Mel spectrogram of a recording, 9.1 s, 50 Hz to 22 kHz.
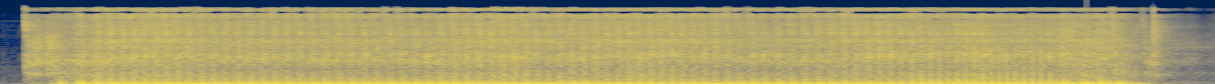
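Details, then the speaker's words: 1982 Yamaha Maxim 650 after a full day battery charge, choke on: starter sounds weak, engine catches, runs unevenly with lumpy wandering idle and dies; owner suspects debris in a main jet. "Yeah, it's not staying, starting, and it's kind of rough idle."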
